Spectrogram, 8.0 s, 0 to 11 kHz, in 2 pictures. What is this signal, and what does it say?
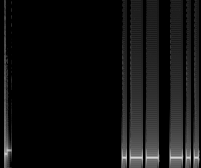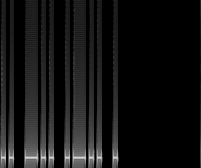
Morse code, heard as a keyed tone, about 15 wpm, 700 Hz. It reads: W6DLE
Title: USA Call Signs - 5 Characters - Repeated 3x - 15wpm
